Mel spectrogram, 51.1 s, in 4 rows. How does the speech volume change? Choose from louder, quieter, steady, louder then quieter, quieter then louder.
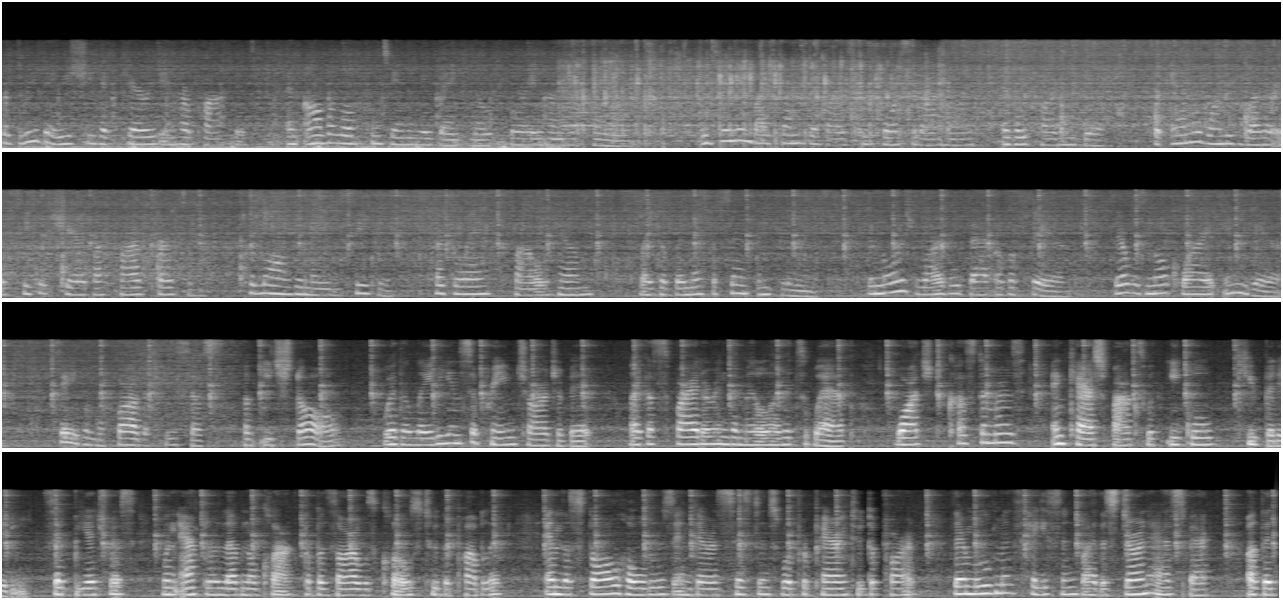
louder.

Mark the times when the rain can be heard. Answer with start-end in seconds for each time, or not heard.
0.0-28.2.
